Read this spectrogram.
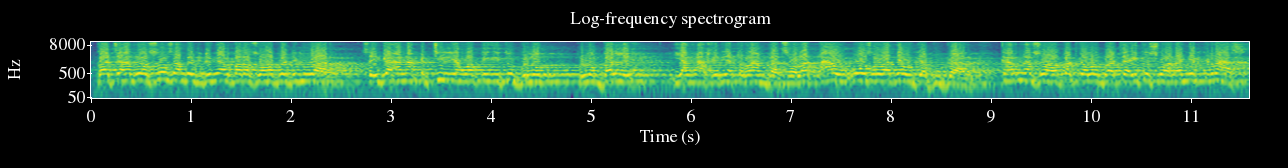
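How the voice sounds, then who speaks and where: A man preaching a religious lecture with an Indonesian accent, moving between soft prayerful murmurs and emphatic raised points. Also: very high voice, steady tone, brisk, few pauses. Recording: roomy hall with long reverb.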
